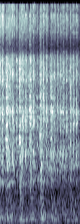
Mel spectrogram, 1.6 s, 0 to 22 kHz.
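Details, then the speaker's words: 2007 Chevy Express with newly replaced and programmed PCM, no-start complaint: steady starter churning about five pulses a second keeps cranking after one brief touch of ground with a test light; starter stays engaged. "It's just cranking away. It stays cranking. The second you touch it with ground, it continues on cranking."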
